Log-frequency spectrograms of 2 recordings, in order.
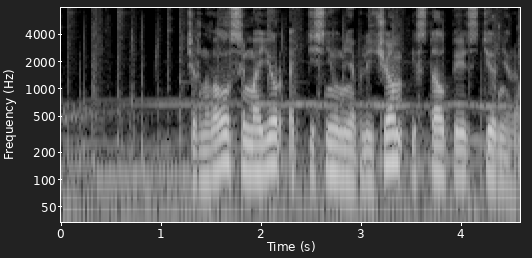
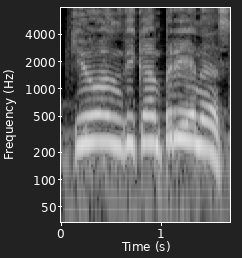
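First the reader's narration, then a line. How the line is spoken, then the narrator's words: Yelled. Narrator (Russian): заорал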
